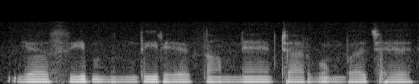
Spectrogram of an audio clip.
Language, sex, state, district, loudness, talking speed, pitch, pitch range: Hindi, male, Jharkhand, Deoghar, -18 LUFS, 115 wpm, 115 Hz, 115-120 Hz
